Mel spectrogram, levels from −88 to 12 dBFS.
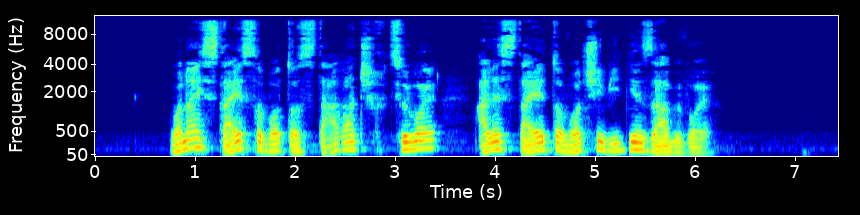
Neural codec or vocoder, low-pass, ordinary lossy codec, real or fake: none; 10.8 kHz; AAC, 32 kbps; real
